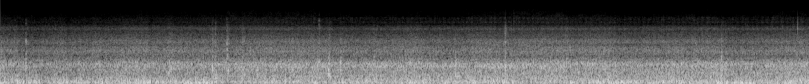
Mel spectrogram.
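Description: Go-kart at racing speed heard from onboard: a loud, steady rush of wind on the microphone mixed with the kart's engine running.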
